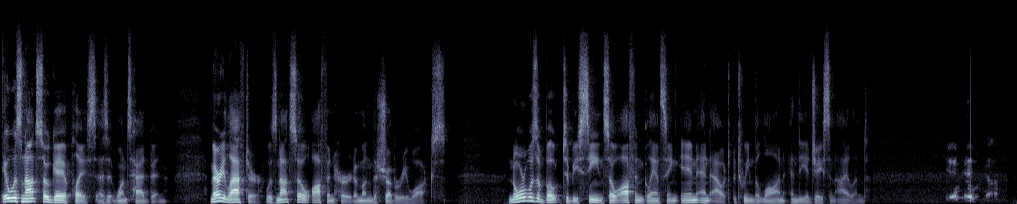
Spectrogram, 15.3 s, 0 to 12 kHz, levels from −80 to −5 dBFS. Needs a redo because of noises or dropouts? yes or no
yes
